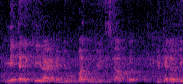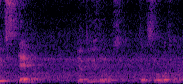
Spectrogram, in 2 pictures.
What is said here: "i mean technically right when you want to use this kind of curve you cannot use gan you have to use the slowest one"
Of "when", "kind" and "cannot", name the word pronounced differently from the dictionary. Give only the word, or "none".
kind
